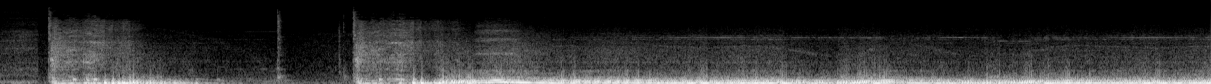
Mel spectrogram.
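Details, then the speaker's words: DSM Eagle Talon after a new head gasket and transmission rebuild, idle screw adjusted: starts after a couple of cranks, then settles into a steady deep-bass idle with a low rumble, still running a bit rich; a possible leak or air-leak sound was also noted. "oh it sounds so good I wish you guys can feel the deep bass tone in this car makes this crazy"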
